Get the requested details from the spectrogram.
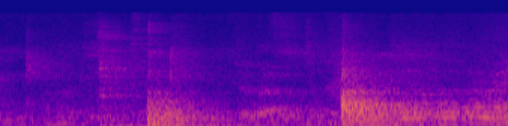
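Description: A kettlebell thuds onto a floor.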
